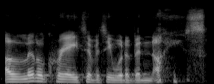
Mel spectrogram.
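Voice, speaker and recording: A man co-hosting a podcast, chatting casually about games in a halting way, pausing between phrases. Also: fairly low pitch, a bit bright. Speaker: podcast co-host. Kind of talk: casual gaming podcast chat.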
